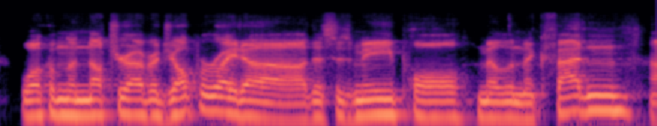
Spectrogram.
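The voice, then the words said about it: Imitates another person's accent. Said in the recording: “do the melon accent? Because you can actually do a pretty decent job of it”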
